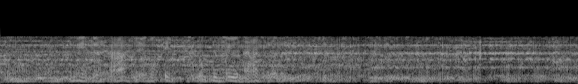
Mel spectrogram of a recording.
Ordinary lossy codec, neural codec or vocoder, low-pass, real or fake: AAC, 24 kbps; vocoder, 22.05 kHz, 80 mel bands, HiFi-GAN; 3.6 kHz; fake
